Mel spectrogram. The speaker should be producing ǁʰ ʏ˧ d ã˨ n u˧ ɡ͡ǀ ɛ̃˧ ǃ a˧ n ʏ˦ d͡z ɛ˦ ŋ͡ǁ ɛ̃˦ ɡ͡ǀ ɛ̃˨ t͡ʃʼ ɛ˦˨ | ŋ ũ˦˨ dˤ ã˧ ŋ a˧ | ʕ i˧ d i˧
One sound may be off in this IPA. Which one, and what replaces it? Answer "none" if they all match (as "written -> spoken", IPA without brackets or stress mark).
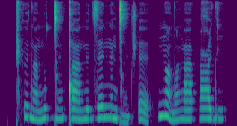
ŋ͡ǁ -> ŋ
